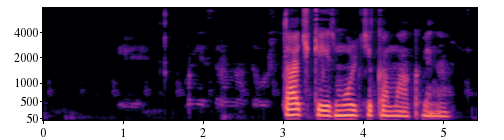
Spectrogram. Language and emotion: Russian, neutral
